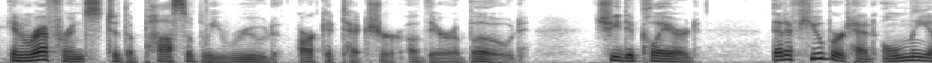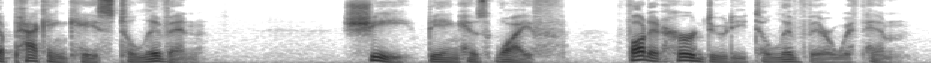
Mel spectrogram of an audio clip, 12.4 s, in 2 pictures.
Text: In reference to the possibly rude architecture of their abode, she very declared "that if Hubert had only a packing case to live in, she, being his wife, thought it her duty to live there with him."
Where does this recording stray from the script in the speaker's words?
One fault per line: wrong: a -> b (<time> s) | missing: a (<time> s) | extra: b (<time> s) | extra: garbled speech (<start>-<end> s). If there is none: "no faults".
missing: very (4.1 s)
